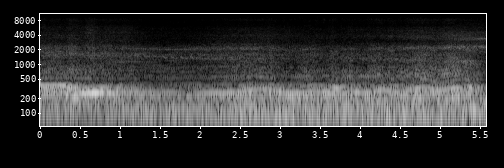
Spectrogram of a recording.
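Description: Car making a 7.5 index pass at I-64 Motorplex drag strip, a loud sustained engine roar holding steady across the whole run with a slight rise near the start, with no voices.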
